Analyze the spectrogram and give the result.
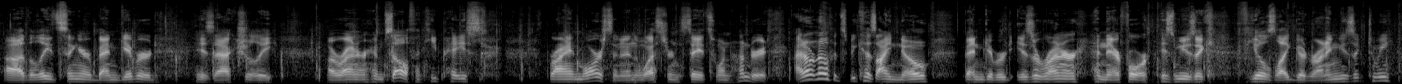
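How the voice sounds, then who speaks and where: A man's voice: mid-range voice, normal speed, bright, forceful tone, slight background noise, poor audio. A man talking casually to camera while running outdoors on a mountain trail, as in a personal vlog. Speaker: running vlogger.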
